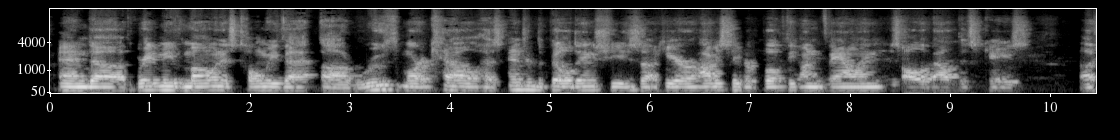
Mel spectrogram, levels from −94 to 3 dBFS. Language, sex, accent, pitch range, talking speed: English, male, American, 105-120 Hz, 185 wpm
